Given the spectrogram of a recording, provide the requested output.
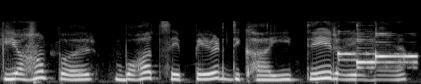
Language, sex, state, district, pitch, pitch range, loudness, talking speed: Hindi, male, Himachal Pradesh, Shimla, 245 Hz, 230-275 Hz, -12 LUFS, 130 wpm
